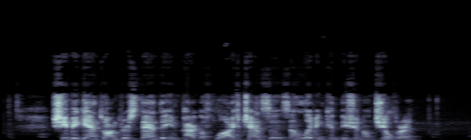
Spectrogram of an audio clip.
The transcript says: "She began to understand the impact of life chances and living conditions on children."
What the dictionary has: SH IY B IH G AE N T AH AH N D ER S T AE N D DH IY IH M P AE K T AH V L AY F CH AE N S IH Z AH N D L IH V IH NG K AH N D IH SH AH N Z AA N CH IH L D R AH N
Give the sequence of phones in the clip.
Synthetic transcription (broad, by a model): SH IY B IH G AE N T AH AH N D ER S T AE N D DH IY IH M P AE K T AH V L AY F CH AE N S IH Z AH N L IH V IH NG K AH N D IH SH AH N AA N CH IH L D R AH N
